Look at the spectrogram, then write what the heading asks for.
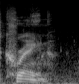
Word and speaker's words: Crane: store no my name's crane crane crane rhymes with train and brain and same and gray and rain and plain and the other kind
